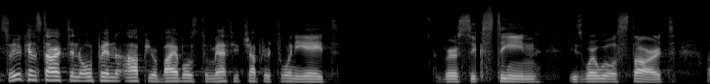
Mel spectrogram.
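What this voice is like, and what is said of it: Israeli accent. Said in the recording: “the accent you hear is because I'm originally from Israel”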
